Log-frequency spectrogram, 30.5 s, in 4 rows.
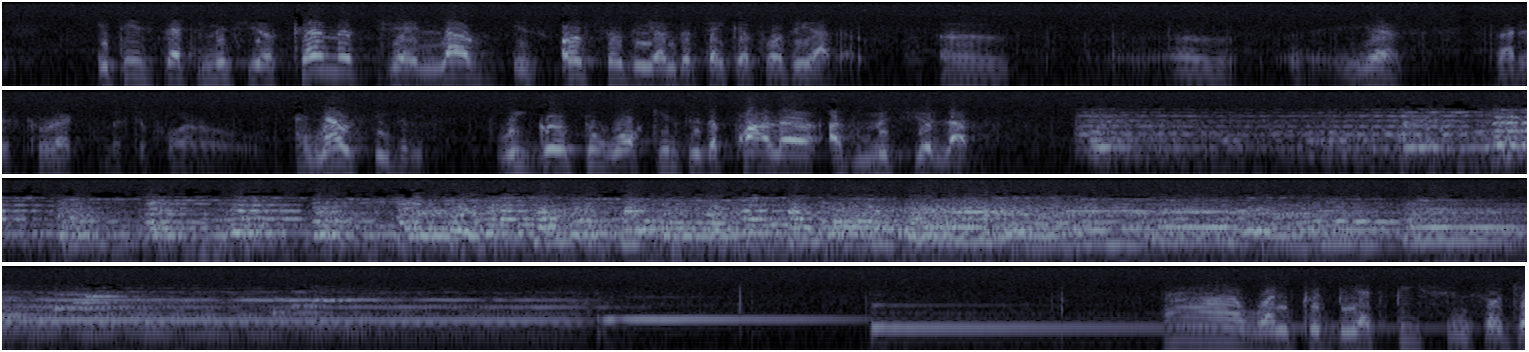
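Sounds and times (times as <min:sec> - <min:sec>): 
speech: 0:00.5 - 0:05.1, 0:05.8 - 0:13.2, 0:29.4 - 0:30.4
doorbell chimes: 0:14.4 - 0:30.1.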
